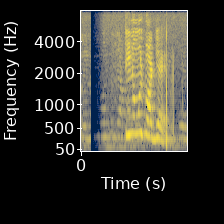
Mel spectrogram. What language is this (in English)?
Bangla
